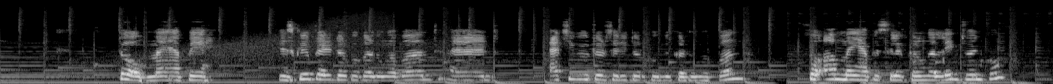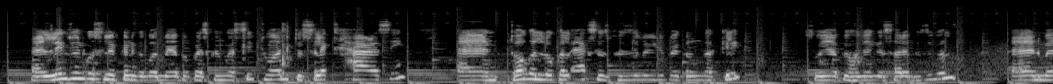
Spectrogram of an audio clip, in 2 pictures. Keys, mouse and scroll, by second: 3.4 click, 6.4 click, 7.5 scroll down 1, 8.2 scroll down 1, 8.8 middle click, 12.6 shift+Num_Lock, 12.9 shift+1, 17.1 !, 17.1 click, 18.0 scroll down 1, 18.4 middle click.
